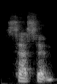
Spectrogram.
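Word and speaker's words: SACEM: society of authors composers and music publishers yes sasem s-a-c-n yes member of the the society of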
